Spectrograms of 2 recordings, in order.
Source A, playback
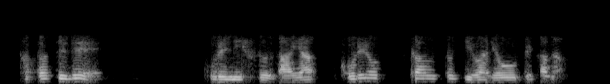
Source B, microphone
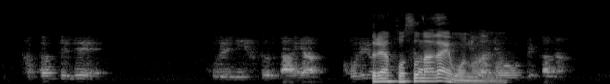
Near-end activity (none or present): present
